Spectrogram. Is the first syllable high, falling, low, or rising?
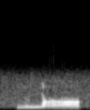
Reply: low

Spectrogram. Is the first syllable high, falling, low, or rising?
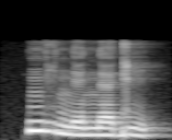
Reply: falling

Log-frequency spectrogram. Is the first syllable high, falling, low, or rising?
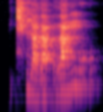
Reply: low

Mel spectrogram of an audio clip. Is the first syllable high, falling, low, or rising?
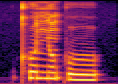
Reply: high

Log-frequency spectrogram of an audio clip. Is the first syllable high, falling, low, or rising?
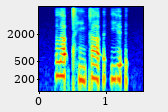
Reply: high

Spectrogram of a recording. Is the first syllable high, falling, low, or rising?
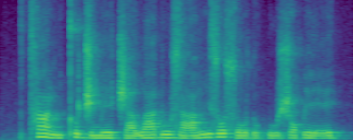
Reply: falling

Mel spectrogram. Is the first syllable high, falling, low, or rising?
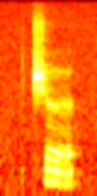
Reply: low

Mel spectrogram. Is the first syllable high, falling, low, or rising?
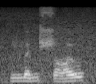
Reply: rising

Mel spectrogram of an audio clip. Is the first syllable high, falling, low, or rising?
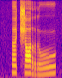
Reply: high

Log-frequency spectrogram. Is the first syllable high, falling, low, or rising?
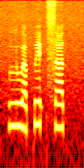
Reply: low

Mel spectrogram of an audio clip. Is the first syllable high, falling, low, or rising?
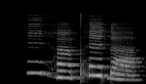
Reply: high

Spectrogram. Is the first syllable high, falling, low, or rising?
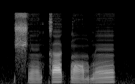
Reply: low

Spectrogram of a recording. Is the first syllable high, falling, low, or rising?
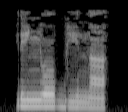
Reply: high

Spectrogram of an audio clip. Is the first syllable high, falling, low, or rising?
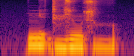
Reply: low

